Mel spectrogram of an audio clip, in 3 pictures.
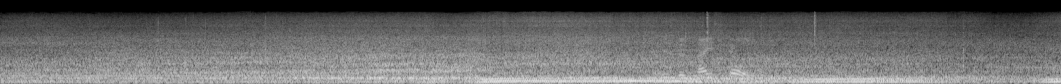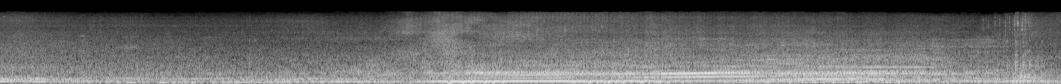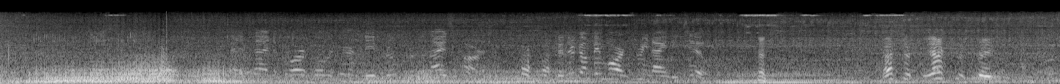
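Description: Sports cars driving past one after another, among them a Lamborghini Gallardo and a classic air-cooled Porsche 911, their engines revving and accelerating with pitch rising and falling. The loudest pass comes about fifteen seconds in.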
